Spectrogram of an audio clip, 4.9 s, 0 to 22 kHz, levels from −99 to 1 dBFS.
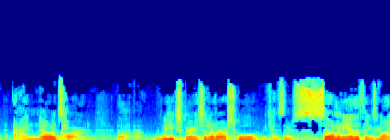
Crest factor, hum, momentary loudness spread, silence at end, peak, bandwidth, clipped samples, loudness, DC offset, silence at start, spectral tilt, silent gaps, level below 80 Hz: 18 dB; none; 17 LU; 0 s; -6 dBFS; 10 kHz; under 0.1%; -23 LUFS; under 0.1%; 0 s; -5 dB/octave; none; -60 dBFS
